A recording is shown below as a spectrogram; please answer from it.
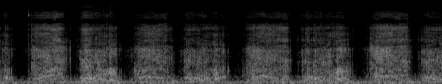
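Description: A hand zips the pocket of a black polyester backpack, which has a metal zipper pull and a logo patch, open and shut over and over. Each pass makes a rough, rasping zip with a low-mid body, broken by short pauses. The strokes repeat at a steady, unhurried pace of a little under two per second.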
